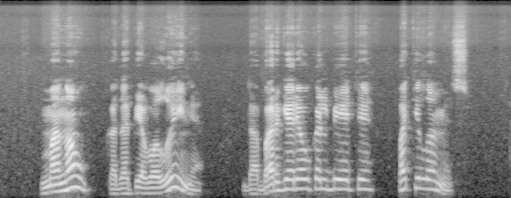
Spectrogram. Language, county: Lithuanian, Kaunas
